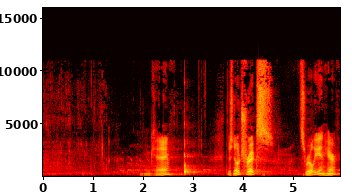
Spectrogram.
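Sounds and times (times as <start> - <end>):
water pouring into a plastic bag: 0.0 - 1.4
speech: 2.2 - 2.7, 3.7 - 4.6, 5.2 - 5.9.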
